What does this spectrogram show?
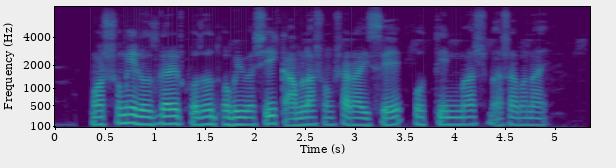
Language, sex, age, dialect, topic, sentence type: Bengali, male, 18-24, Rajbangshi, agriculture, statement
